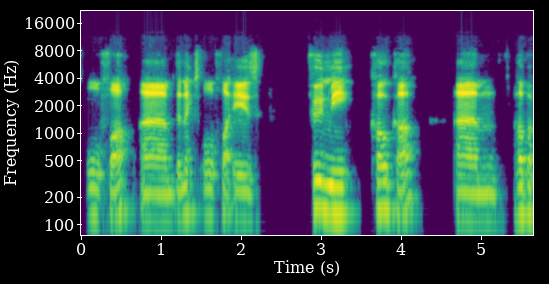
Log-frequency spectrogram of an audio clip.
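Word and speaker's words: Funmi: My name is Fummi Coker, so it's spelled F-U-N-M-I.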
